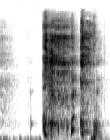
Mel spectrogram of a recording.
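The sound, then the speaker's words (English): Two harsh, close coughs in quick succession, the first slightly longer than the second, with no talking around them. “Still have the cough.”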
